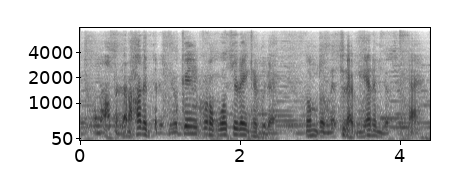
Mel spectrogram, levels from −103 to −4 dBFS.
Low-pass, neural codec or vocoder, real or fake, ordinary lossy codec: 7.2 kHz; codec, 44.1 kHz, 2.6 kbps, DAC; fake; none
